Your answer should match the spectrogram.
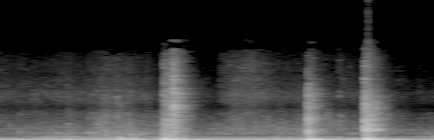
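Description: Sofa recliner's pull-out footrest mechanism clunking as it is pulled open: a sharp knock about a second in, then two more close together near the end, over a steady low hum.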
